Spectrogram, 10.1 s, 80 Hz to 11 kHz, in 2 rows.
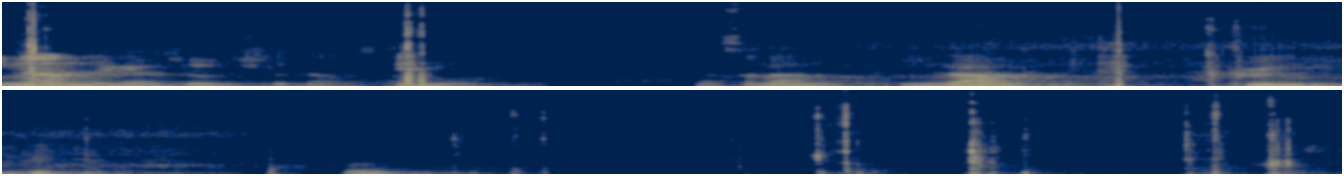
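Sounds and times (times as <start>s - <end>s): computer keyboard keystrokes: 6.9s - 7.1s, 8.1s - 10.0s.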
